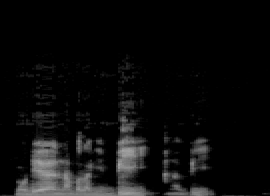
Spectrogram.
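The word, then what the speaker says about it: بِ: Nah, bi. Ini bacanya bi ya, bukan ba. Ini banyak hanya ejaan saja. Ba, maksudnya bi.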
